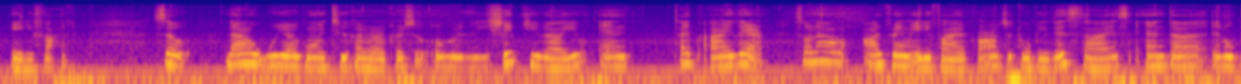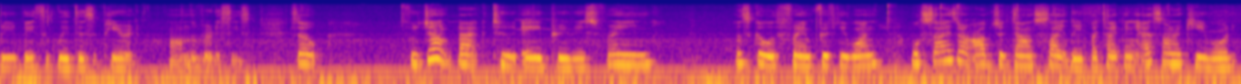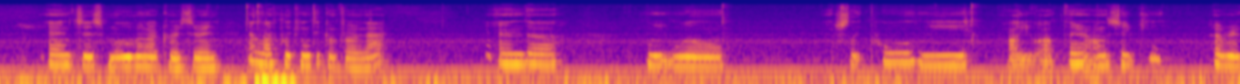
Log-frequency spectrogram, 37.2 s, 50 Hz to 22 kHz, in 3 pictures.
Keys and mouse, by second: 7.0 i, 16.5-18.3 drag, 21.8-23.7 drag, 24.0 s.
